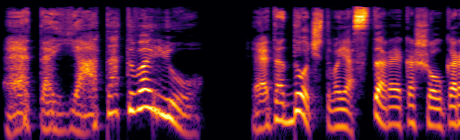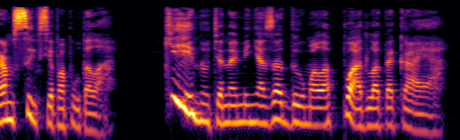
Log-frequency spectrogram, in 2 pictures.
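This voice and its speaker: A woman voicing a brutal, vicious husband who snarls crude threats, read loud and drawn out in an audiobook. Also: deep voice, very animated, unhurried, heavily acted. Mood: snarling. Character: brutal abusive husband, adult man, vicious.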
